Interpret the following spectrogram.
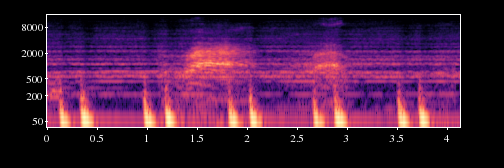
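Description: Horror-score heartbeat sound effect: paired low lub-dub thumps just under a second apart over a sustained droning music pad. A breathy rasp swells and fades twice in the middle.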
